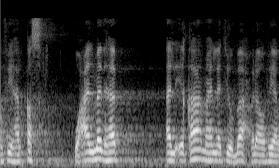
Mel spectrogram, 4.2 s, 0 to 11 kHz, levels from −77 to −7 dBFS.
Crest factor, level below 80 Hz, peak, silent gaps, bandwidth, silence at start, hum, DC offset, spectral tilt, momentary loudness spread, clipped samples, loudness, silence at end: 16 dB; -46 dBFS; -4 dBFS; none; 7.8 kHz; 0 s; none; under 0.1%; -7 dB/octave; 19 LU; under 0.1%; -20 LUFS; 0 s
